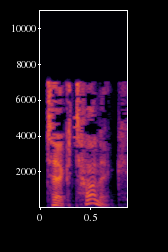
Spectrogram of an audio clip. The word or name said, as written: tectonic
